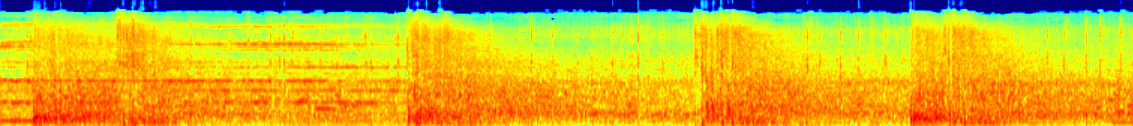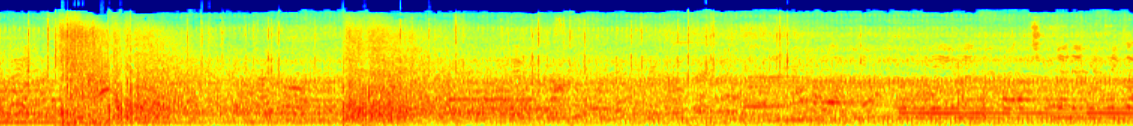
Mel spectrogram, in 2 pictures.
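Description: Fireworks going off overhead: a string of about eight loud bangs, one to two and a half seconds apart, each with a short echo, the last about two-thirds of the way through.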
